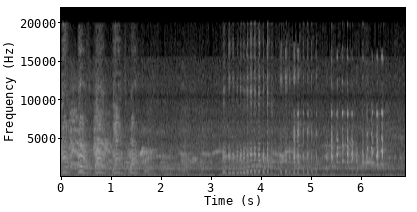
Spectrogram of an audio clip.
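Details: Newly caught wild laughingthrush, kept about ten days and settling in, singing more readily after bathing: wavering whistled notes near 600 then rising warbled phrases, later a run of rapid repeated high chirps.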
